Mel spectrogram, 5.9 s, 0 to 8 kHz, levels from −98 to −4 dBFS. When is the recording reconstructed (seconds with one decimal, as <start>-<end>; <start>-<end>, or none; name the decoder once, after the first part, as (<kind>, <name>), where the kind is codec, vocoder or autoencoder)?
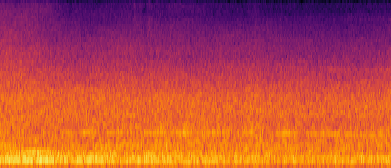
none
